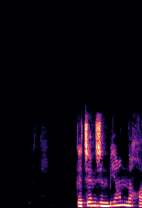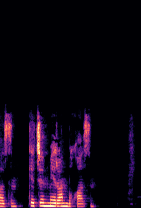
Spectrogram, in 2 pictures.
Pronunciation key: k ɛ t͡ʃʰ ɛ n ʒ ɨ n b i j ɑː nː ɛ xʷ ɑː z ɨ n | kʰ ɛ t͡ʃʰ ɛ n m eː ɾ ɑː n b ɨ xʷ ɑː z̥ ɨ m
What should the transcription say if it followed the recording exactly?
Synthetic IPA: k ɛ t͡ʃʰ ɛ n ʒ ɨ n b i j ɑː nː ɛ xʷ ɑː z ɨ n | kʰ ɛ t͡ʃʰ ɛ n m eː ɾ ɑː n b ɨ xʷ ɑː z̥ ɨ n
